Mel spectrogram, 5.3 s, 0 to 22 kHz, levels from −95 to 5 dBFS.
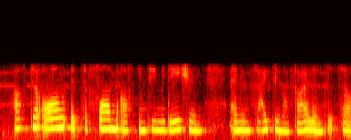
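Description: All the way through the speech there's computer activity noise, a faint buzzy chirping pulsing at roughly 1 kHz and sitting around 30 dB below the voice. It comes from processor or graphics load disturbing the audio circuit's shared ground, so it tracks the machine, not the talker.

From 2.76 s to 4.47 s there's an AMR rate drop. The narrowband mobile link is still band-limited at 4 kHz, but the voice turns rougher and more synthetic, which points to the codec stepping down from about 12.2 to 4.75 kbps to protect a weak radio link.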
